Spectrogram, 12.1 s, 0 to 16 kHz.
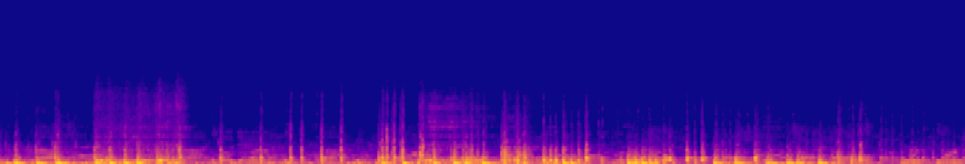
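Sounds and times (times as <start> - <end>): music with clicking percussion: 0.0 - 2.9.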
